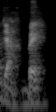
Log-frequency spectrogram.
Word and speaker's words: Yahvé: Y yo soy en hebreo se pronuncia Yahvé.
